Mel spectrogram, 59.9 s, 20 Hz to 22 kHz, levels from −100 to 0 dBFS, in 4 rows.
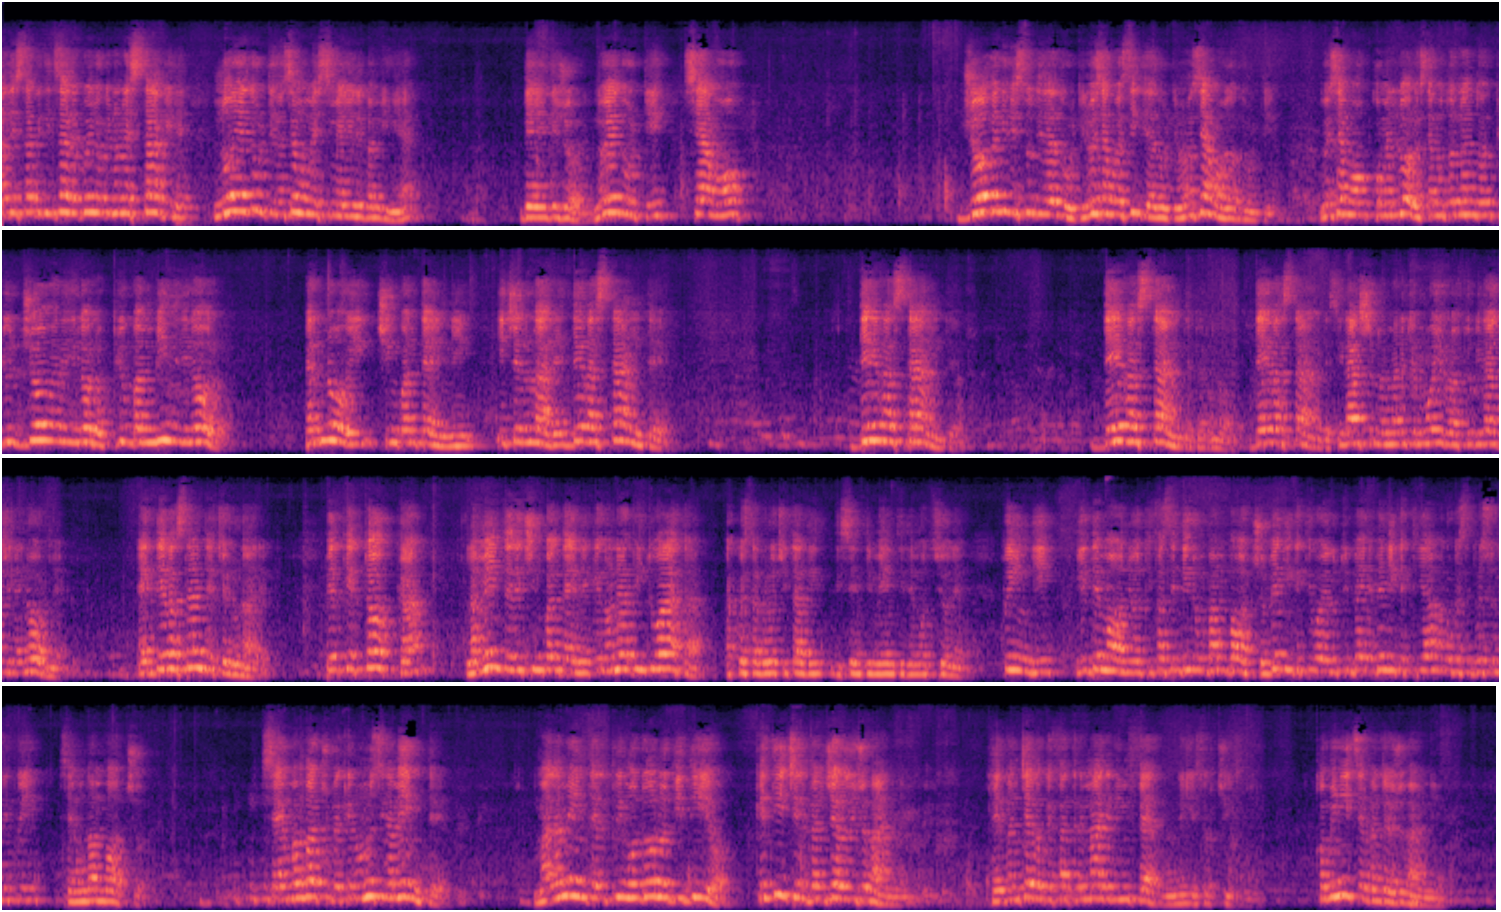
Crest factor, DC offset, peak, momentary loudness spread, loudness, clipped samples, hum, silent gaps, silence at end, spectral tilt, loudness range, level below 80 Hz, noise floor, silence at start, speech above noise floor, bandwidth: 20 dB; under 0.1%; -8 dBFS; 14 LU; -26 LUFS; under 0.1%; none; none; 0.1 s; -4 dB/octave; 4 LU; -82 dBFS; -56 dBFS; 0 s; 30 dB; 15.5 kHz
